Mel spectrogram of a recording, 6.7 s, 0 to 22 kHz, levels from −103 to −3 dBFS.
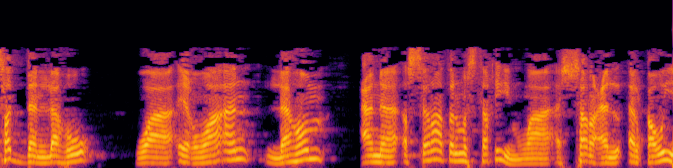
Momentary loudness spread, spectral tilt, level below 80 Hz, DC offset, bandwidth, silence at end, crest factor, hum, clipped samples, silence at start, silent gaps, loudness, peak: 5 LU; -5 dB/octave; -50 dBFS; under 0.1%; 7.2 kHz; 0 s; 18 dB; none; under 0.1%; 0 s; none; -19 LUFS; -2 dBFS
